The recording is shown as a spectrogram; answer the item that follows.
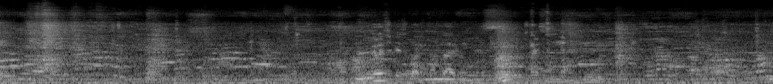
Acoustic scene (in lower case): restaurant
